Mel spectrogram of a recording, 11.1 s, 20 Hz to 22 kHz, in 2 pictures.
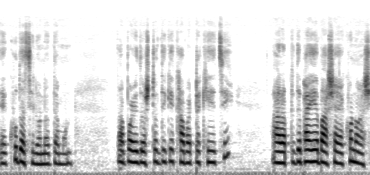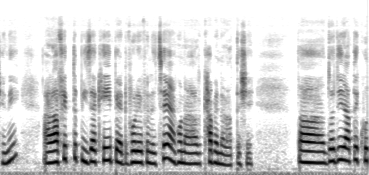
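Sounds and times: woman talking: 0:00.0 - 0:01.2, 0:01.8 - 0:09.4, 0:10.0 - 0:11.0.

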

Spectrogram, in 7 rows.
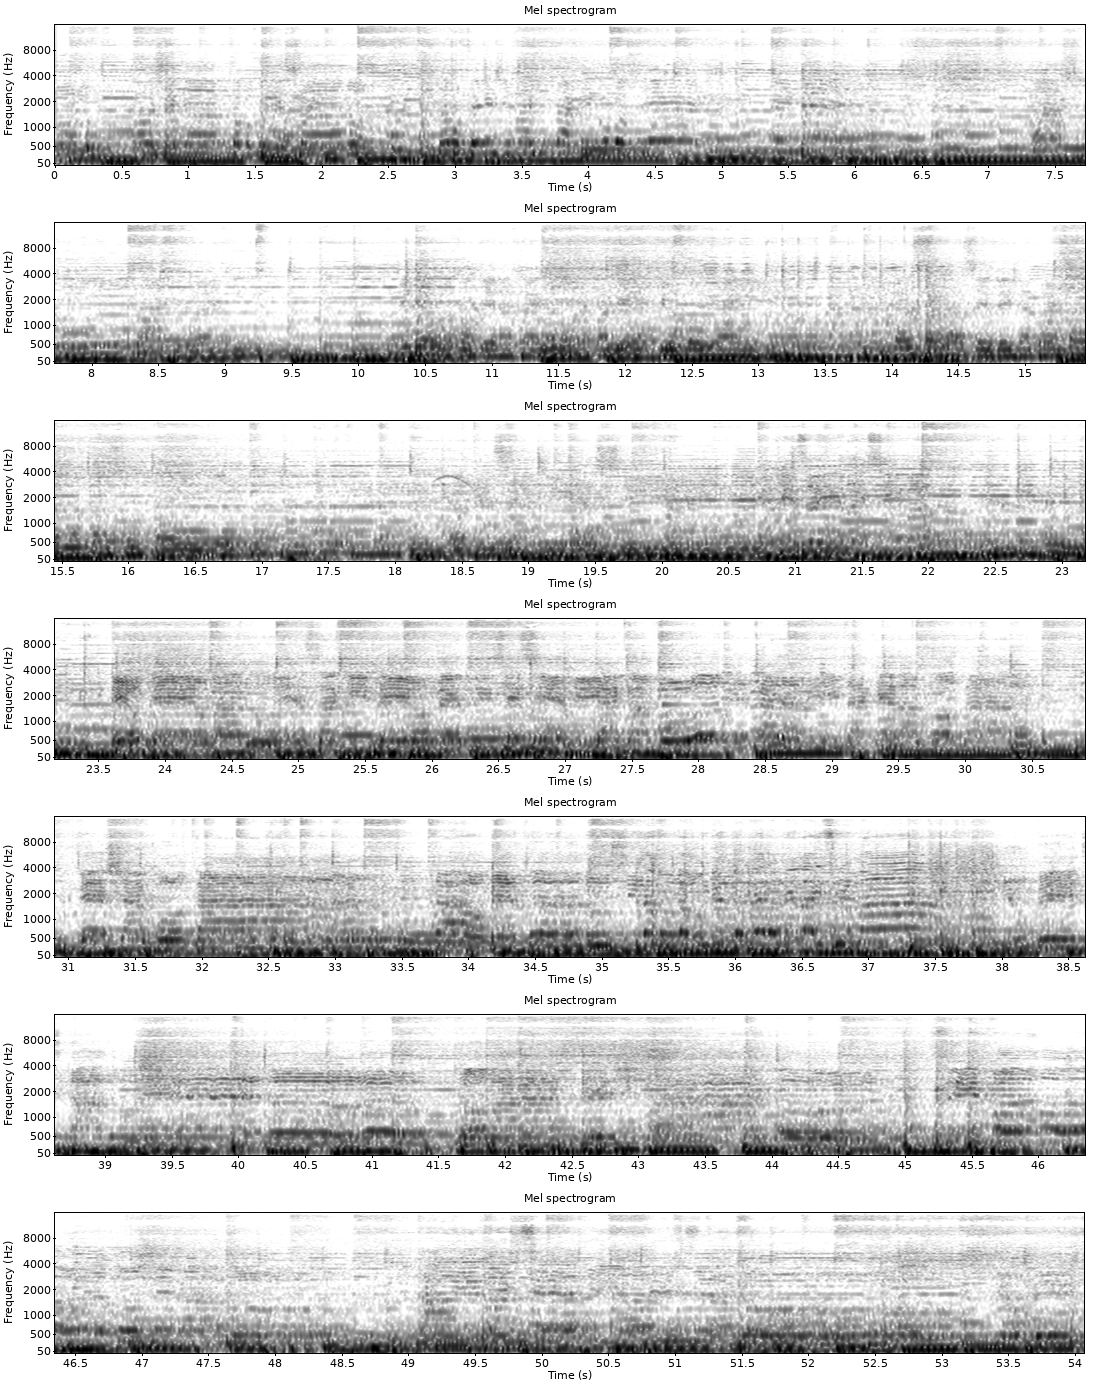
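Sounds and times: accordion: 0:00.0 - 0:54.0
guitar: 0:00.0 - 0:54.0
heavy bass: 0:00.0 - 0:54.0
live band through loud speakers: 0:00.0 - 0:54.0
person singing: 0:23.6 - 0:54.0.

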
